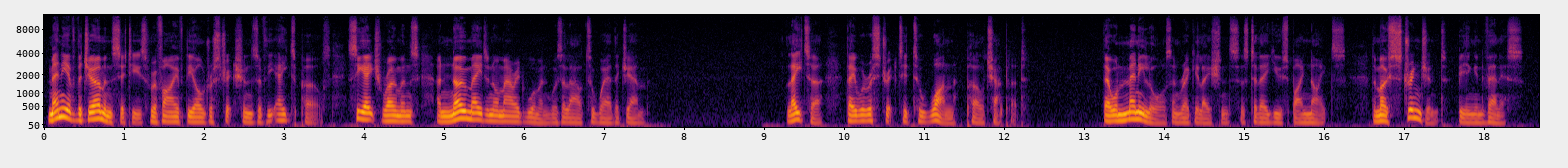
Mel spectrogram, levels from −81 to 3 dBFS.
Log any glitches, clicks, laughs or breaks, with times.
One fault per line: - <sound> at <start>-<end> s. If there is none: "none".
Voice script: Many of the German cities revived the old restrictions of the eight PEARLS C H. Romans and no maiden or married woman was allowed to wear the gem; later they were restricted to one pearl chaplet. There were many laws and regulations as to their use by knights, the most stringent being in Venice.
none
